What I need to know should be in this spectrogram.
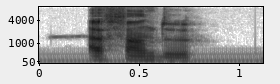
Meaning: in order to, so, so that
- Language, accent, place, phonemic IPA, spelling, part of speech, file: French, France, Lyon, /a.fɛ̃ də/, afin de, conjunction, LL-Q150 (fra)-afin de.wav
